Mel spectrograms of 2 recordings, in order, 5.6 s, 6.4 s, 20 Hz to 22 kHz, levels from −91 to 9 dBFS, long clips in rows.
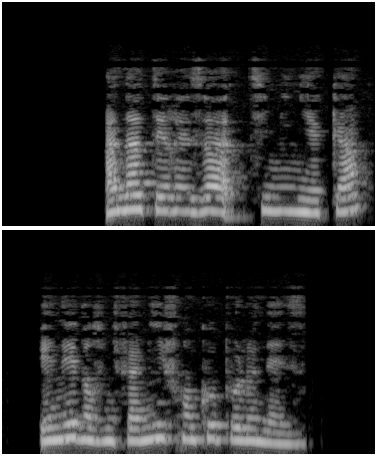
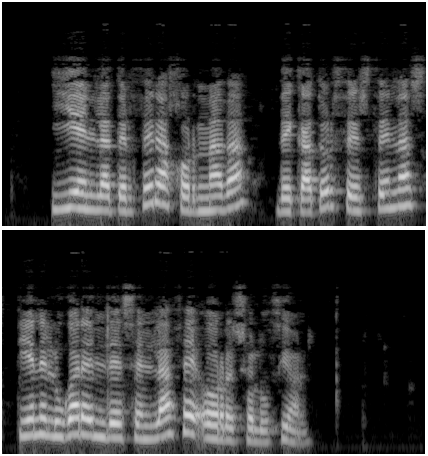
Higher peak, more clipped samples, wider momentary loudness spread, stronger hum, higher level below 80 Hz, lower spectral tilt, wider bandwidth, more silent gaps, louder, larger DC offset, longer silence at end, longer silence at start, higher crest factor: second, -6 dBFS vs -2 dBFS; neither; about the same, 9 LU vs 10 LU; neither; about the same, -68 dBFS vs -68 dBFS; first, -6.5 dB/octave vs -4 dB/octave; about the same, 9 kHz vs 9.4 kHz; first, 2.86-3.08 s vs none; second, -25 LUFS vs -16 LUFS; neither; second, 0.5 s vs 0.9 s; first, 0.8 s vs 0.4 s; about the same, 20 dB vs 16 dB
